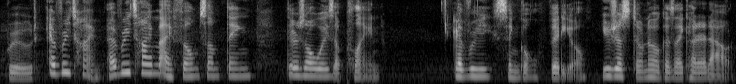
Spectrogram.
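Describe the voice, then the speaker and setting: Young woman, casual book vlogger, a little gravelly, chatty with asides. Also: mid-range voice. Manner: chatty, animated asides to her pet. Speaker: book reviewer. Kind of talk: casual book review vlog.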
